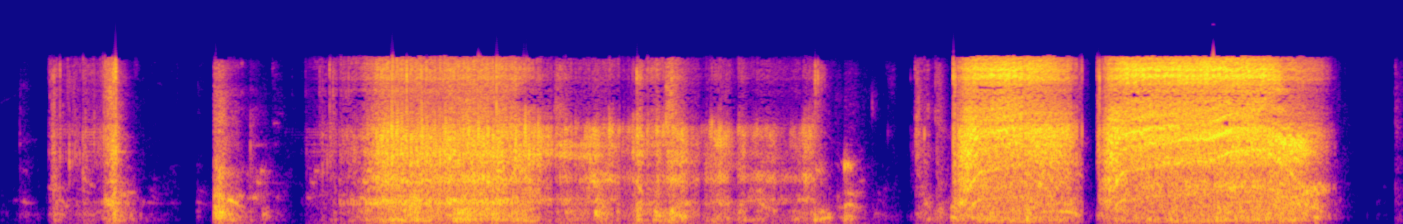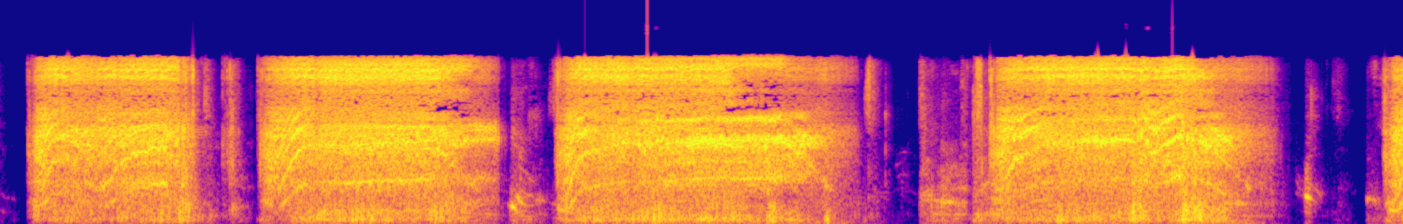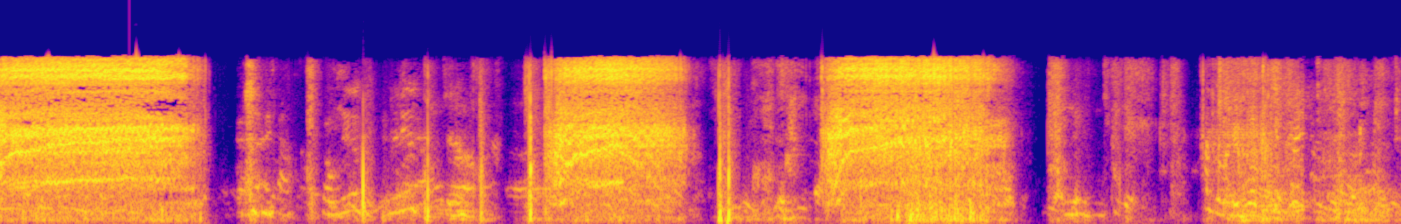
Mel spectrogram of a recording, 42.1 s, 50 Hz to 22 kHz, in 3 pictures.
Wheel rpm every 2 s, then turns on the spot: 10, 0, 20, 20, 20, 70, 80, 70, 70, 110, 180, 20, 150, 40, 150, 30, 20, 30, 100, 0, 0.
4-8 30-32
